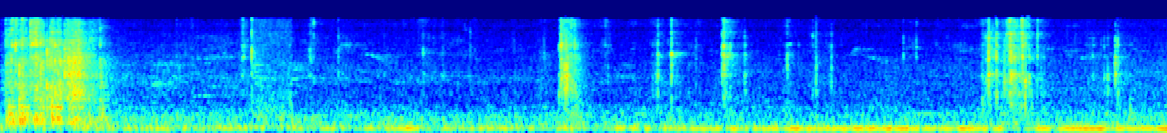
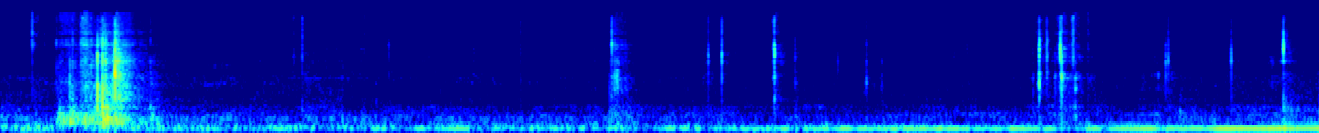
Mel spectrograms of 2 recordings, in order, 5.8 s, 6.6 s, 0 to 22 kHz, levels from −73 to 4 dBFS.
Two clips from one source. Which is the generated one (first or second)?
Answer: second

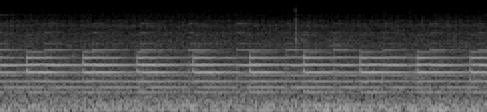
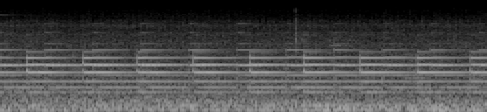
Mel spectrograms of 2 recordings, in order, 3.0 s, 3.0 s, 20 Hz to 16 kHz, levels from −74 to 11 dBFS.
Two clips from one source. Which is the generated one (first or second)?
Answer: first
